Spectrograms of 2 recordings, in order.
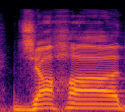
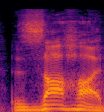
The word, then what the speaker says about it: Zahad: Ja, it's a weird thing of like Jahad or Zahad, right?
